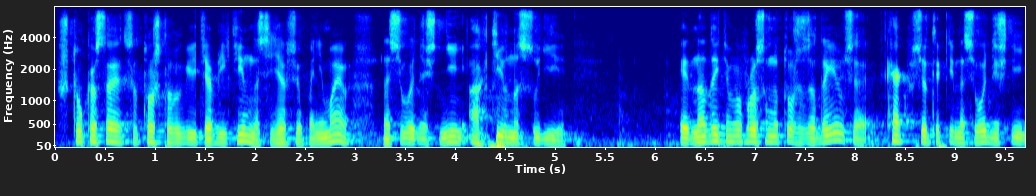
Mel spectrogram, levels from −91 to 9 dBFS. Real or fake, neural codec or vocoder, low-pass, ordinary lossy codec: fake; codec, 16 kHz, 4 kbps, X-Codec, HuBERT features, trained on balanced general audio; 7.2 kHz; none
